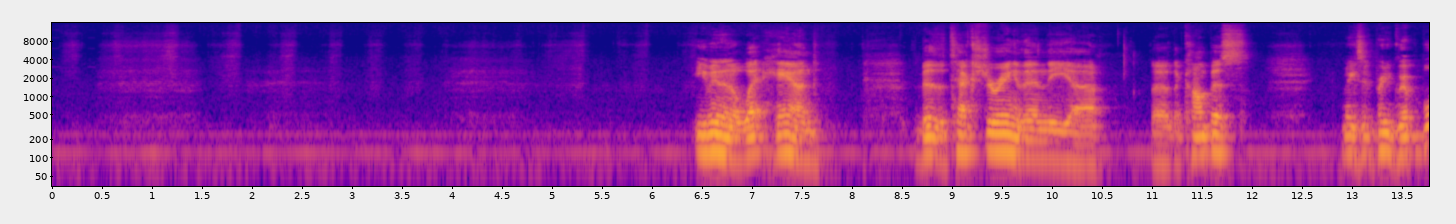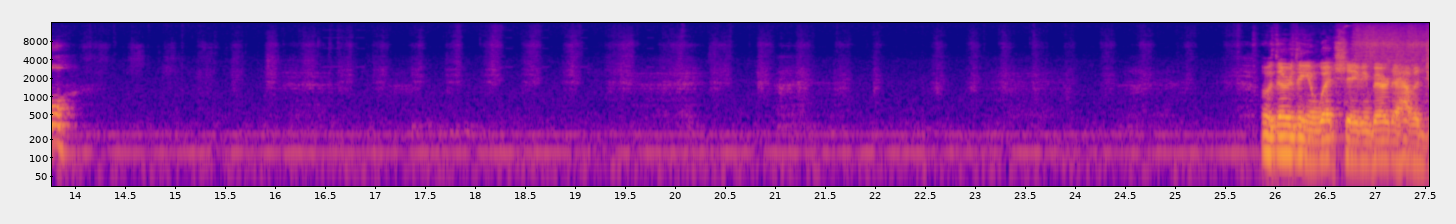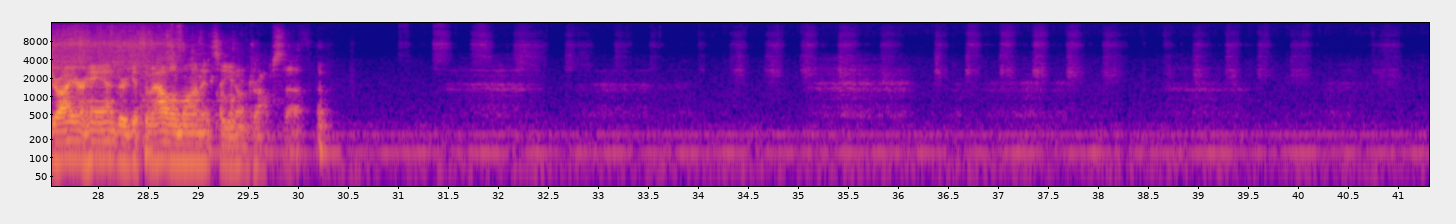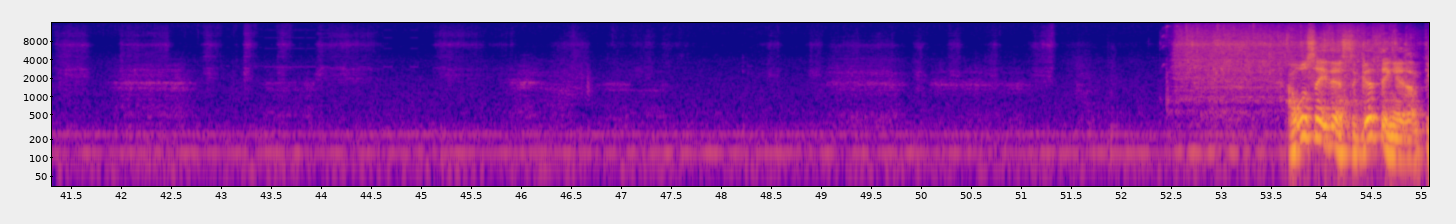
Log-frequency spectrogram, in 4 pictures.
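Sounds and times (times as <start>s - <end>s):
razor scratching skin: 1.1s - 3.9s, 14.5s - 25.6s, 26.3s - 29.1s, 36.4s - 45.9s, 52.5s - 55.0s
steady low hum: 10.4s - 52.5s
razor scraping stubble: 25.9s - 29.7s, 52.5s - 55.0s.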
